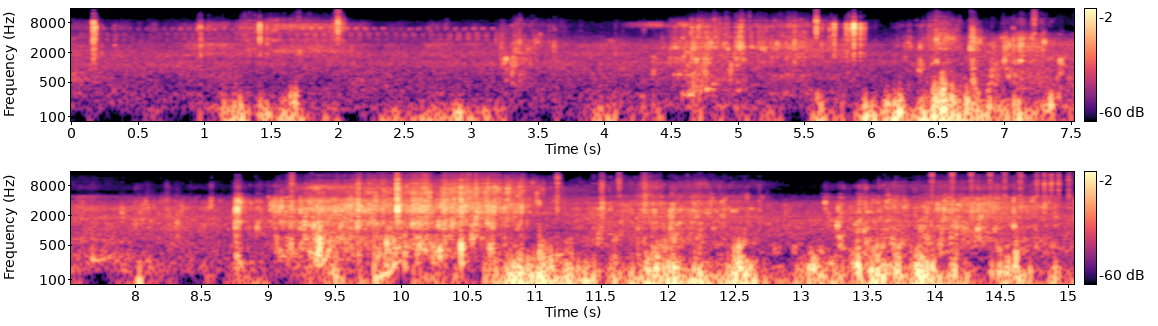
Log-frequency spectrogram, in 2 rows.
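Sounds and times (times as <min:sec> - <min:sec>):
faint clicks: 0:00.1 - 0:02.2
wind buffeting microphone: 0:01.0 - 0:04.5, 0:05.5 - 0:08.2, 0:09.3 - 0:15.0
water lapping and splashing: 0:03.2 - 0:15.0.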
